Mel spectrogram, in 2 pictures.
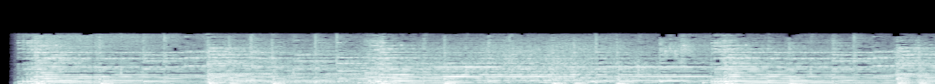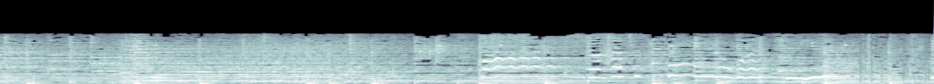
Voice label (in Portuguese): Preciso de Alguem Você Feminino, Telemensagens; Amizade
